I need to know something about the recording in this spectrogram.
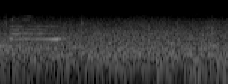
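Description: A faint, short, high-pitched animal call, about half a second long, near the start, over a low steady hiss.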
